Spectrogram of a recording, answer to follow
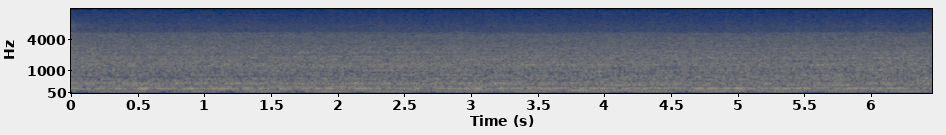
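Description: General hydraulic elevator cab travelling down between floors: a steady hum with a low, even tone and no change in pitch.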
